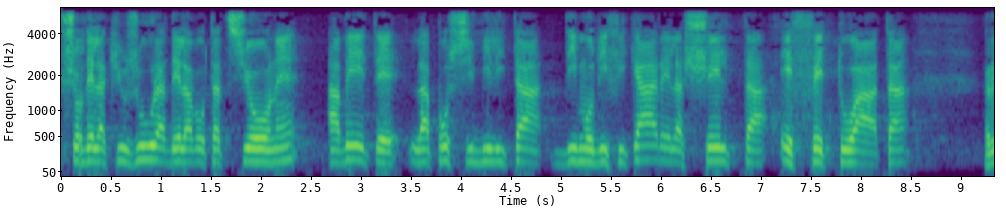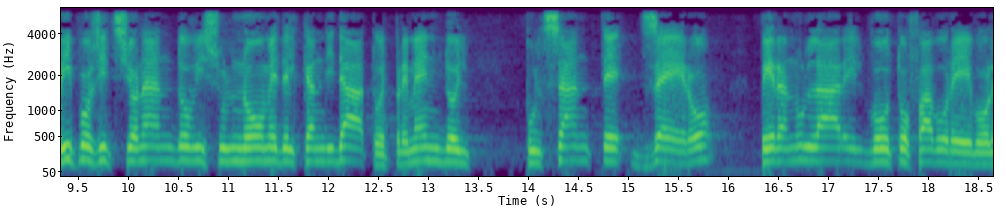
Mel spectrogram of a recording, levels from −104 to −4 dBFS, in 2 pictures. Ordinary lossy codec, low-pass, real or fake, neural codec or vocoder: none; 5.4 kHz; real; none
